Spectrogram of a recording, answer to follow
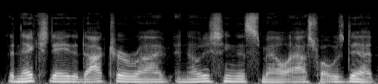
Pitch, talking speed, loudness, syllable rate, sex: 120 Hz, 220 wpm, -17 LUFS, 5.5 syllables/s, male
